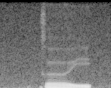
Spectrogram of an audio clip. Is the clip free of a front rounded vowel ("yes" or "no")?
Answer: yes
